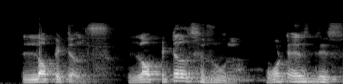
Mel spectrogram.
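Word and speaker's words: L'Hôpital: It's written like this and pronounced L'Hopital's.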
